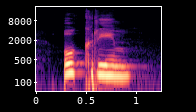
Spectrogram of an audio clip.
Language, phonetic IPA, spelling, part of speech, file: Ukrainian, [oˈkrʲim], окрім, preposition, Uk-окрім.ogg
- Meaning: alternative form of крім (krim)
